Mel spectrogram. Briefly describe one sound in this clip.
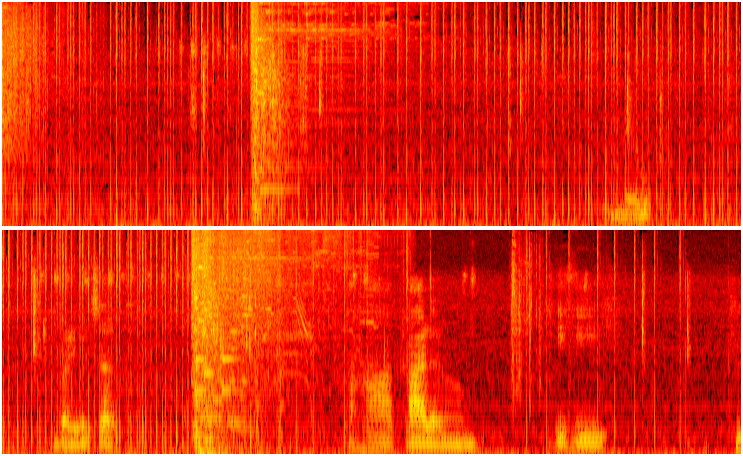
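Rapid blaster shots fire in quick bursts.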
